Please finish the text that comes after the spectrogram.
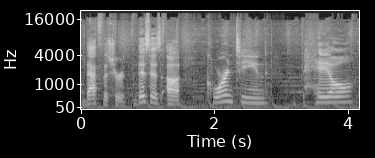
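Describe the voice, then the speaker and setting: A male host with a somewhat high voice, chatting in a playful, teasing way. He fires off quick-witted jokes at his guest, with faint music underneath. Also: lively intonation, pushed and bright. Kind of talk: casual chat.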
